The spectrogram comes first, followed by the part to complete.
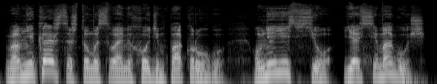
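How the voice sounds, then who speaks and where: A man voicing a haughty, short-tempered male demon lord who roars and sneers at mortals in a slow, booming manner. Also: expressive, no room sound, studio quality. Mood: scornful. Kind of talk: audiobook character voice.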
